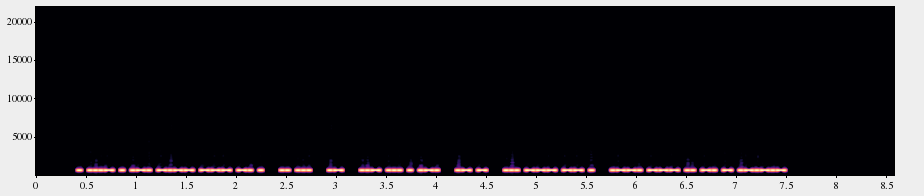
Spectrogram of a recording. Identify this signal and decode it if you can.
Morse code, heard as a keyed tone, about 41 wpm, 700 Hz. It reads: EVERYONE IS A USER AT SOME POINT.
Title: Sentences from Top 1000 Words - Review Part 5 - 45wpm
